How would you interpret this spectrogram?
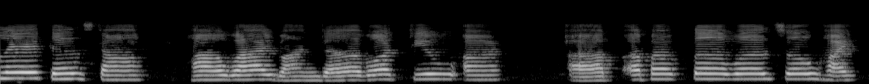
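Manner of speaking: slow, level, unmodulated recitation; plain nursery rhyme. Shown as a demonstration. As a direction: recite slowly, holding each line on an even tone. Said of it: "taking a plain and simple nursery rhyme".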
